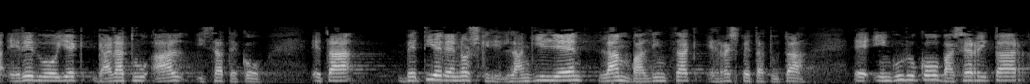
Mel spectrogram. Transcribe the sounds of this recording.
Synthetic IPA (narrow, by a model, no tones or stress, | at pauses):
ʔe̞ɾe̞ðuo̞je̞kɡaɾat̪uʔaːlisat̪e̞ko̞ | e̞t̪a | βe̞t̪ie̞ɾe̞no̞skilaŋɡiʎe̞ːnlambald̪int͡sake̞re̞spe̞t̪at̪ut̪a | ʔiŋɡuɾuko̞βase̞rit̪ar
